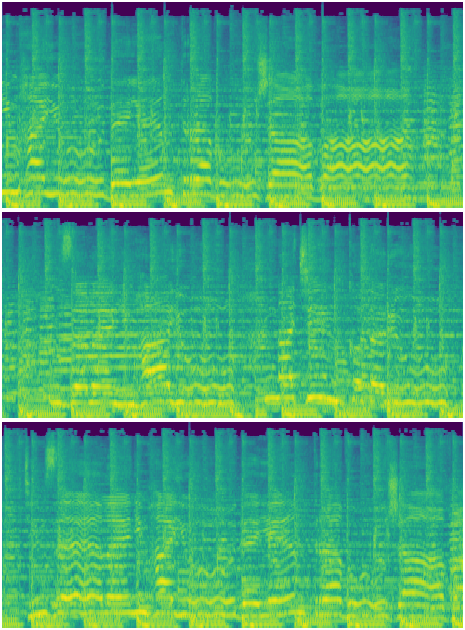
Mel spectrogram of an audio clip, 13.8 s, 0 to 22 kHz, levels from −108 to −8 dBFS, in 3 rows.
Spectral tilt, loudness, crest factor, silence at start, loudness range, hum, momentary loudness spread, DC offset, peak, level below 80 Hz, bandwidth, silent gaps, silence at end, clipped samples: -4.5 dB/octave; -15 LUFS; 14 dB; 0 s; 2 LU; none; 4 LU; under 0.1%; 0 dBFS; -24 dBFS; 19.5 kHz; none; 0 s; under 0.1%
